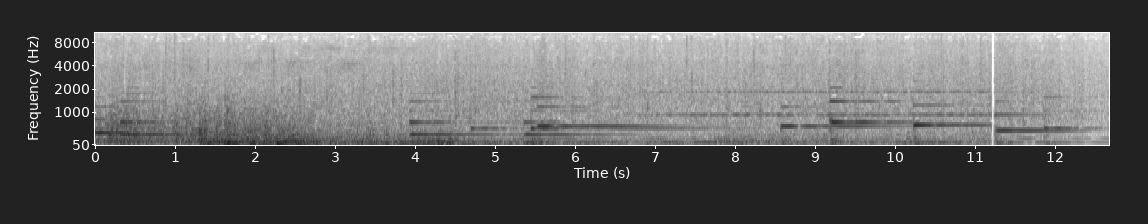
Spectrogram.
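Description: Steady rain with a long, low roll of thunder over the first few seconds, under a slow melody of held notes.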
